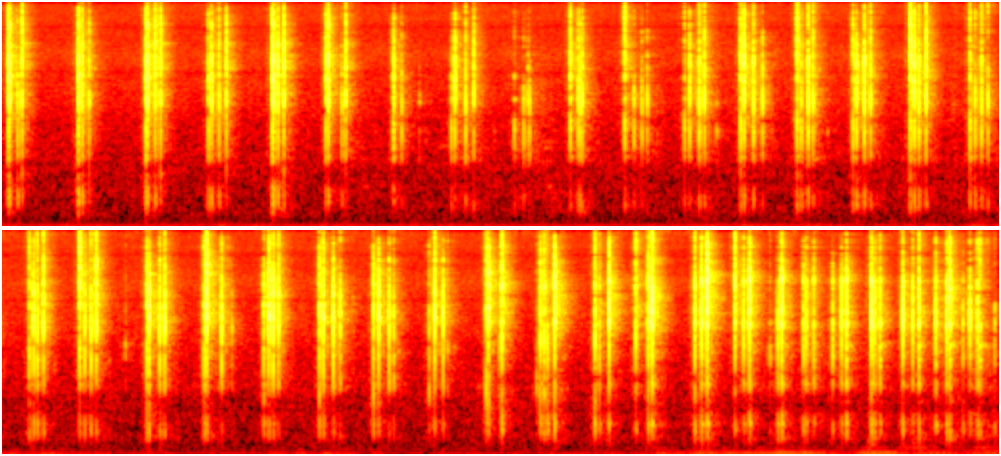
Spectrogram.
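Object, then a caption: Painted wooden Christmas cutout. Long nails tap steadily on the painted front of a flat, solid, painted wooden Christmas decoration cutout held close to the mic. Each tap is a bright, dry, crisp click that stops almost instantly. The taps quicken toward the end over a faint low hum.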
